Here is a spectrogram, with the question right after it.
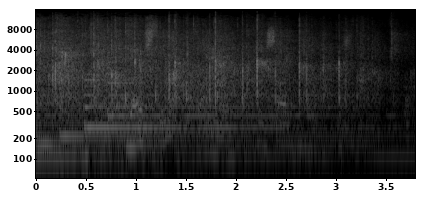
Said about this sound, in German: Guck mal, wie viele es sind. Diese Menschen haben erstmal einen Applaus verdient für ihre Ehrlichkeit.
